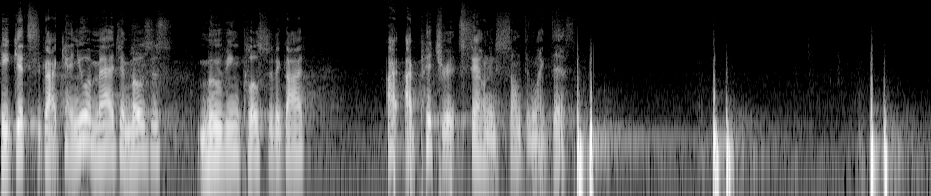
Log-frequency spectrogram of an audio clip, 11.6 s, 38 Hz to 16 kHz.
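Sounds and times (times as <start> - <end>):
speech: 0.0 - 3.9, 4.8 - 7.3
heartbeat: 7.2 - 7.6, 8.8 - 9.4, 10.8 - 11.3.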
